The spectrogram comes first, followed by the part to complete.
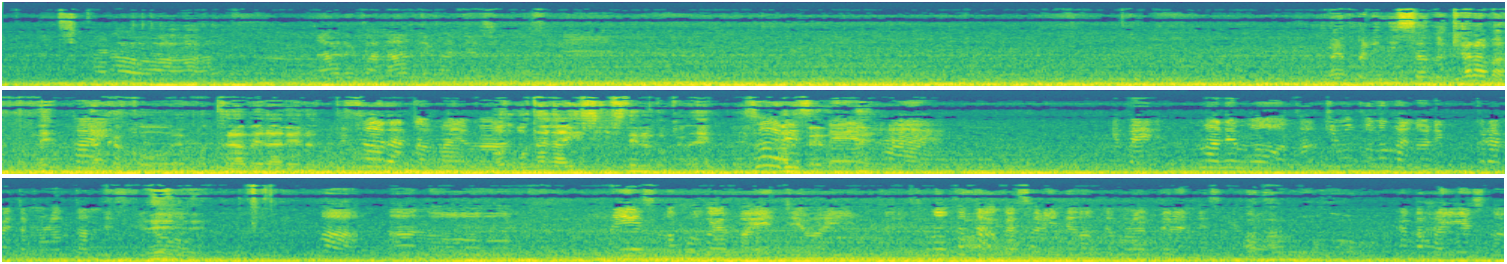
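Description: Cabin noise inside a moving Toyota HiAce van: a steady low rumble of engine and road while it drives, with people talking quietly over it.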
